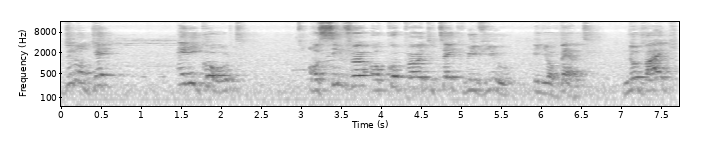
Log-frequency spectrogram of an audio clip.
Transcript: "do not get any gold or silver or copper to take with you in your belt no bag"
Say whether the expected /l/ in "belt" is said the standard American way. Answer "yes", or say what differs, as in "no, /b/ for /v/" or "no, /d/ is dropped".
yes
